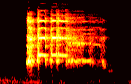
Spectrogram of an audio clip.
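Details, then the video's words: Booted bantam rooster crowing: a single loud, harsh crow of about one and a half seconds, opening in three rough pulses and then trailing off in a long, slightly falling, buzzy note, with near silence around it. "Booted bantam rooster crowing"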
